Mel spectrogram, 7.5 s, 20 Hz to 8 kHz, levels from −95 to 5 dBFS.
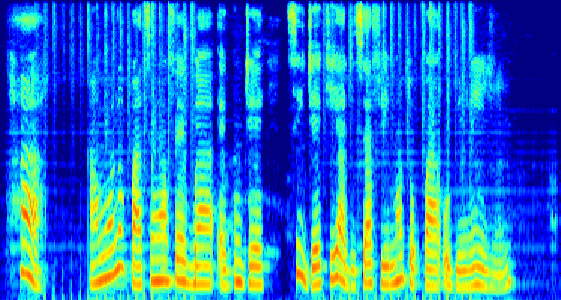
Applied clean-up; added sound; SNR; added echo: neural separator model SepFormer DNS4.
